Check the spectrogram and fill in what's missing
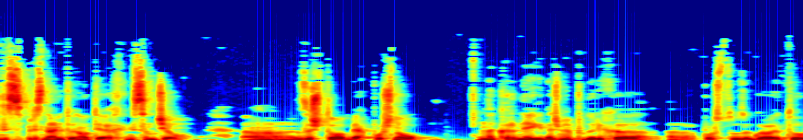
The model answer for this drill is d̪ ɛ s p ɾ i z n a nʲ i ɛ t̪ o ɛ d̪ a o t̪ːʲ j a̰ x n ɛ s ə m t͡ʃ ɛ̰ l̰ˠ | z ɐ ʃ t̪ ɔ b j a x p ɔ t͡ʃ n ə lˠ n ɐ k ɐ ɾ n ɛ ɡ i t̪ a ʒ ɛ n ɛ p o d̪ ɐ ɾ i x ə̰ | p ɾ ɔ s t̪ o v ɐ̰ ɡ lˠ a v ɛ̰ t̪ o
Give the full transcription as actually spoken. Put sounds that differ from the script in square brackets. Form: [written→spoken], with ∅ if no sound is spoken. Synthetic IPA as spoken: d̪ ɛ s p ɾ i z n a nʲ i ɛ t̪ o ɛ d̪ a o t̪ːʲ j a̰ x n ɛ s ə m t͡ʃ ɛ̰ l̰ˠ | z ɐ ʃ t̪ ɔ b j a x p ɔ t͡ʃ n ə lˠ n ɐ k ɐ ɾ n ɛ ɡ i [t̪→d̪] a ʒ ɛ [n→m] ɛ p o d̪ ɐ ɾ i x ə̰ | p ɾ ɔ s t̪ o [v→z] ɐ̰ ɡ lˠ a v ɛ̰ t̪ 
